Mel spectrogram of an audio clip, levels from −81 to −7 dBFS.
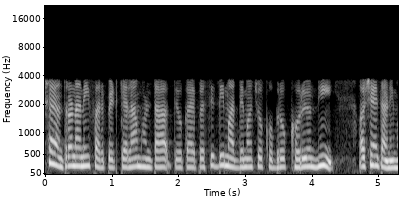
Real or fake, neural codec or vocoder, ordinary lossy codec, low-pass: fake; autoencoder, 48 kHz, 128 numbers a frame, DAC-VAE, trained on Japanese speech; none; 3.6 kHz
